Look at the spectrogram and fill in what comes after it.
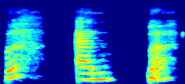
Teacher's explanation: if we obstruct our vocal tract at the lips, like for the sound b and p, the place of articulation is bilabial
